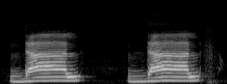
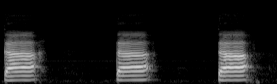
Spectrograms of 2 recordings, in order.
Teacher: اور آپ تا پڑھ کر دیکھیں، تا میں وائبریشن نہیں ہوگی، تا، تا، تا، وائبریشن ہوگی لیکن ویسی نہیں ہوگی جیسے دال میں ہو رہی ہے۔ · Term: وائس لیس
